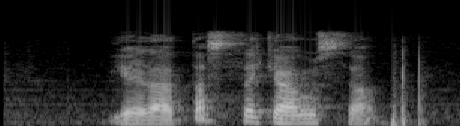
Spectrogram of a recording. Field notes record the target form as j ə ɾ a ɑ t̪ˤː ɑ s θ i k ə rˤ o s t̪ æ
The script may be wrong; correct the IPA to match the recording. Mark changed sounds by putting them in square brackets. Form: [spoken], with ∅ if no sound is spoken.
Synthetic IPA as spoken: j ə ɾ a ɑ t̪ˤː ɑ s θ [æ] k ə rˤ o s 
